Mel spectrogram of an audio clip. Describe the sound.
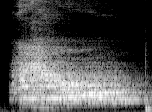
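A voice shouting through a conch shell produces a single loud, raspy roar lasting about two seconds, imitating a jaguar, then tapering slightly before a brief low thud at the end.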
